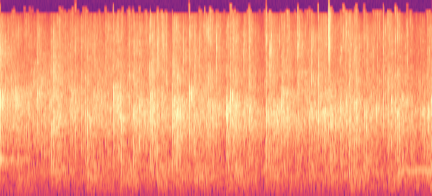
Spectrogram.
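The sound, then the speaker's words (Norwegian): An audience claps steadily for several seconds in applause for the audience's sound technicians, a dense, sustained wash of many hands with no voices standing out above it. “Jeg kan ikke gi all i dag en skikkelig applaus.”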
